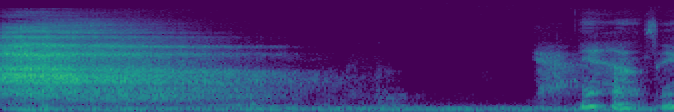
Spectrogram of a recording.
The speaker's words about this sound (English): take a deep breath through your nose, into your belly, hold it for a couple beats, and out through your mouth.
